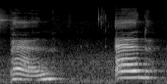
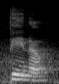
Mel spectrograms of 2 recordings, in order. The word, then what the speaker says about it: pena: Then we've got Penna, which is the object you write with, and it means pen. And if you do not pronounce the double N, it becomes pena, pena, which means pain, suffering. So penna, pena.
